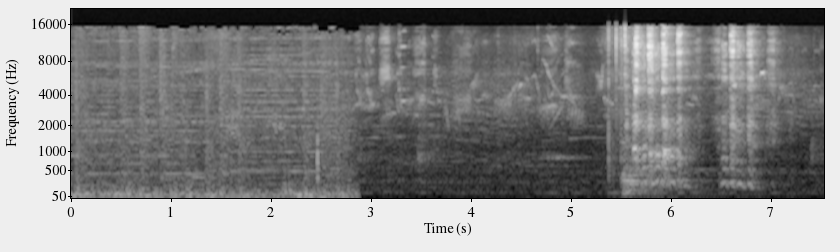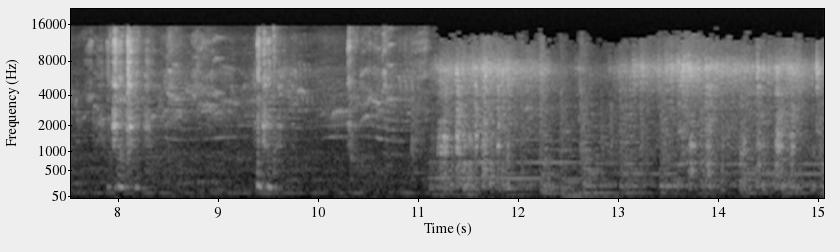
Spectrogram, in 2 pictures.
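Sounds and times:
harsh animal calls: 1.8s - 12.4s, 13.4s - 15.0s.

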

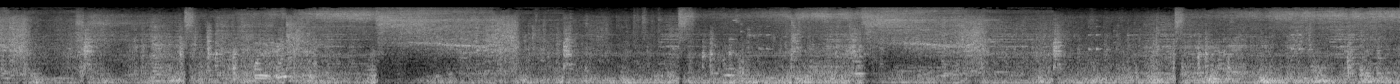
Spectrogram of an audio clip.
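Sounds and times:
steam hissing: 0.0s - 5.3s, 7.7s - 10.6s, 11.4s - 14.0s
locomotive cab running noise: 0.0s - 14.0s.

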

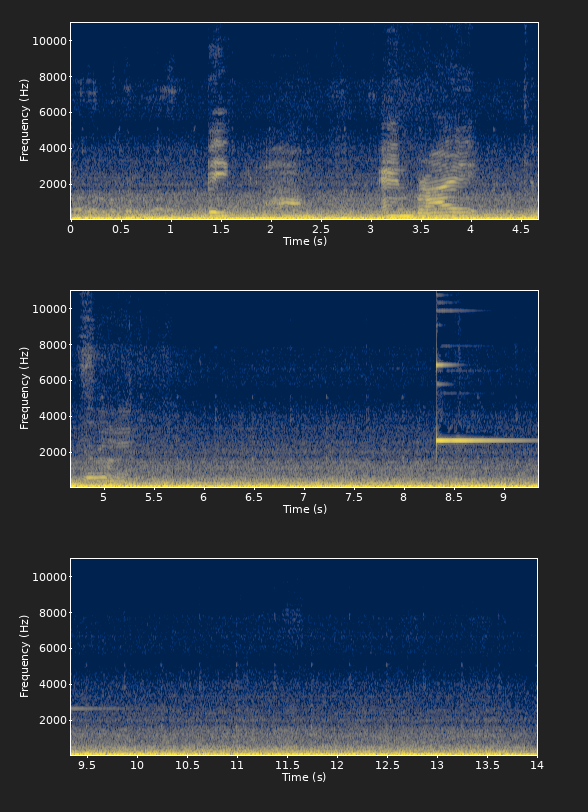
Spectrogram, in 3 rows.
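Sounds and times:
car cabin rumble: 0.0s - 14.0s
bell ding: 8.3s - 9.8s.

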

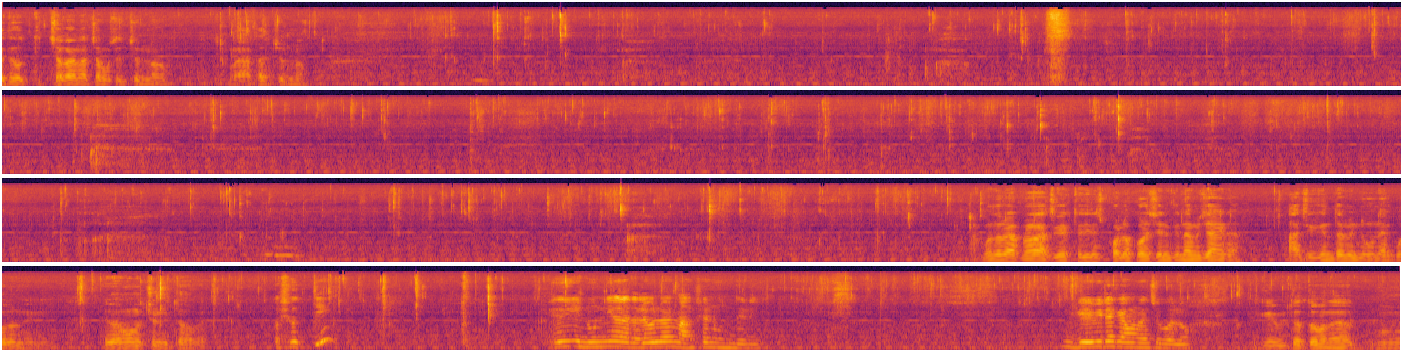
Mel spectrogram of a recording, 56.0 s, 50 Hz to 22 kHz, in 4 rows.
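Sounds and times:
chewing: 3.0s - 37.9s, 42.6s - 47.8s, 49.6s - 52.7s, 53.9s - 54.6s
fingers squishing food: 29.6s - 37.9s.

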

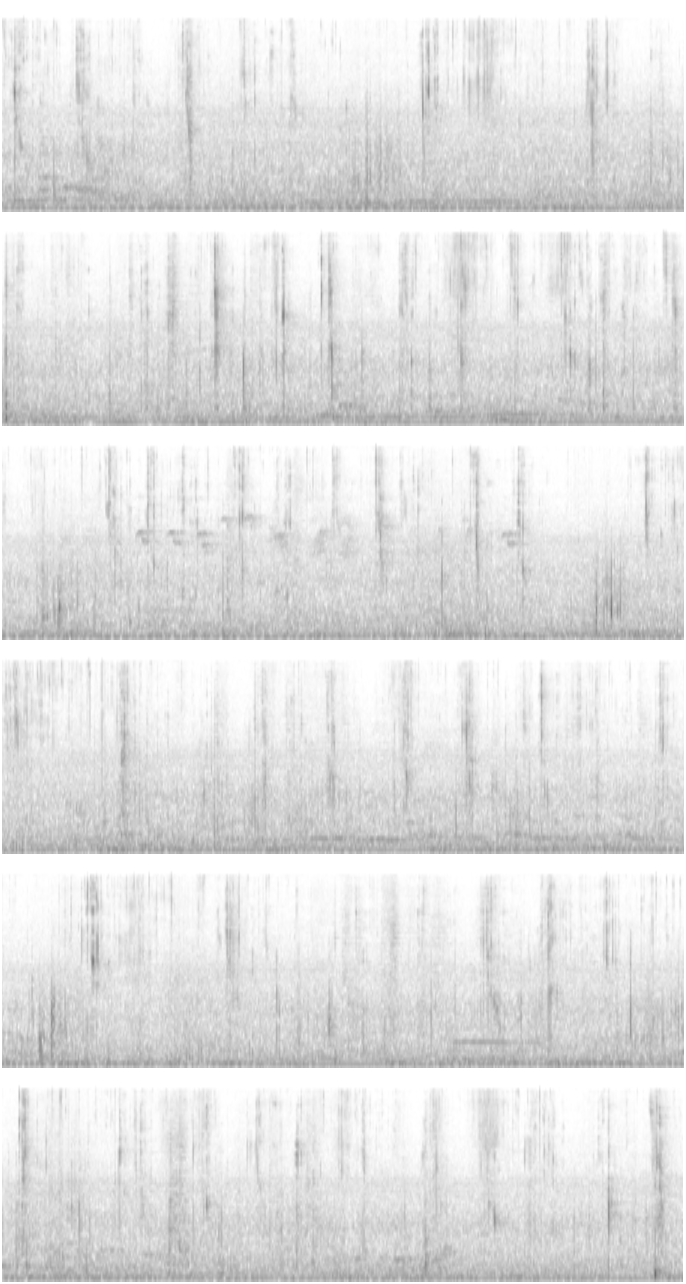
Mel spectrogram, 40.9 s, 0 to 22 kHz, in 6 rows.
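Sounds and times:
person chewing food: 0.0s - 40.9s
steady low hum: 0.0s - 40.9s
wet mouth clicks and smacks: 19.6s - 40.9s.

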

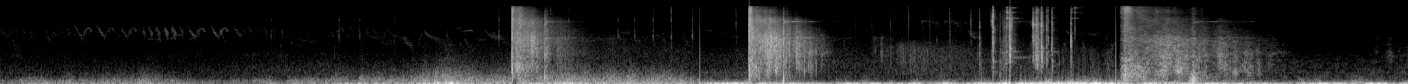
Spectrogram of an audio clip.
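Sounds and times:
suppressed rifle shots: 5.1s - 5.9s, 7.4s - 9.2s, 11.2s - 12.9s.

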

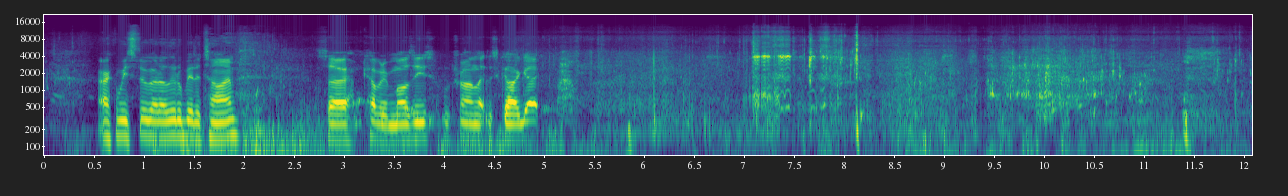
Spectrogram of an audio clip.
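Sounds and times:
shallow water splashing: 4.9s - 12.0s.

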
